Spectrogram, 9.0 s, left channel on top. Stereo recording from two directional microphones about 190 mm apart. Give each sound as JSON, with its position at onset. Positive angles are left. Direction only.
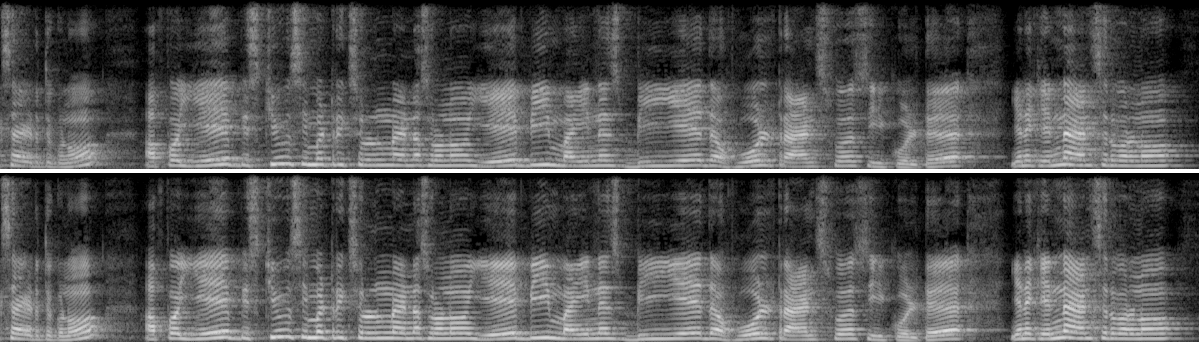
{"t": 0.1, "sound": "speech", "side_deg": -35}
